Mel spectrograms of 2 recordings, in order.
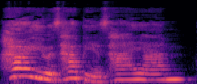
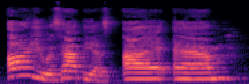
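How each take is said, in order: First: Vowel-initial words start with an audible h-sound. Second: Vowel-initial words start with a sharp glottal attack.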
